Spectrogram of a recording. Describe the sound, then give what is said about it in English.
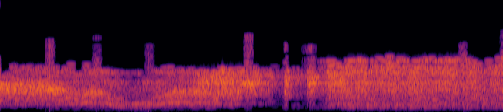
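A faulty old car motor is started again, heard as a continuous rough, droning mechanical sound with slight wavering and brief dips, with no talk over it. “something's wrong with the motor. Rochester, did you clean the spark plugs this morning? I not only cleaned them, I had a long talk with them. Never mind. Try it again.”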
